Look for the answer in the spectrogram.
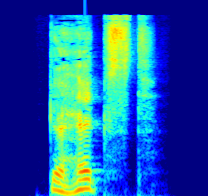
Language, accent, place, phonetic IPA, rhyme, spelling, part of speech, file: German, Germany, Berlin, [ɡəˈhɛkst], -ɛkst, gehext, verb, De-gehext.ogg
- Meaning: past participle of hexen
